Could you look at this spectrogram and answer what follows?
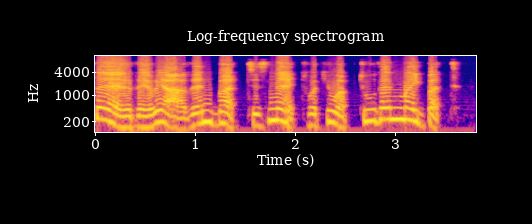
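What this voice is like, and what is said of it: Put-on Welsh accent. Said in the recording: “You've got the Welsh accent”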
